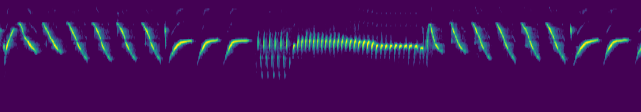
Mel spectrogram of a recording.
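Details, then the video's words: A canary in full, vigorous song gives rapid repeated downslurred notes, then a fast buzzy trill and a sustained rolling tone, before returning to quick falling phrases. "burung kenari gacor"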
